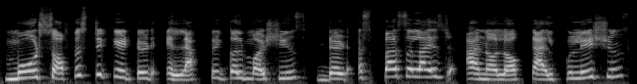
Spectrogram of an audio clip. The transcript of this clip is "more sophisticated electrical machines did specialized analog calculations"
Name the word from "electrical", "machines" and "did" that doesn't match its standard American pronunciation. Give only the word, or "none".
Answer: machines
